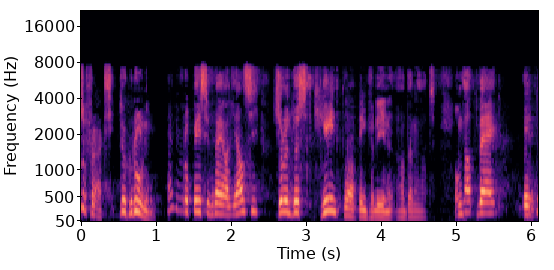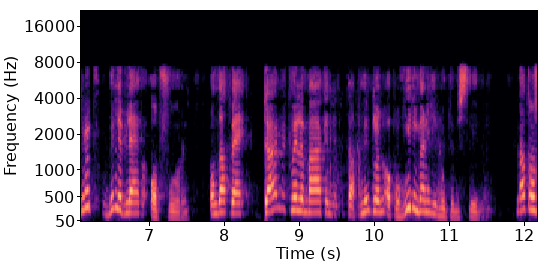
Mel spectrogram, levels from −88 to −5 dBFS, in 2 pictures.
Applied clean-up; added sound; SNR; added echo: neural mask model DeepFilterNet 3.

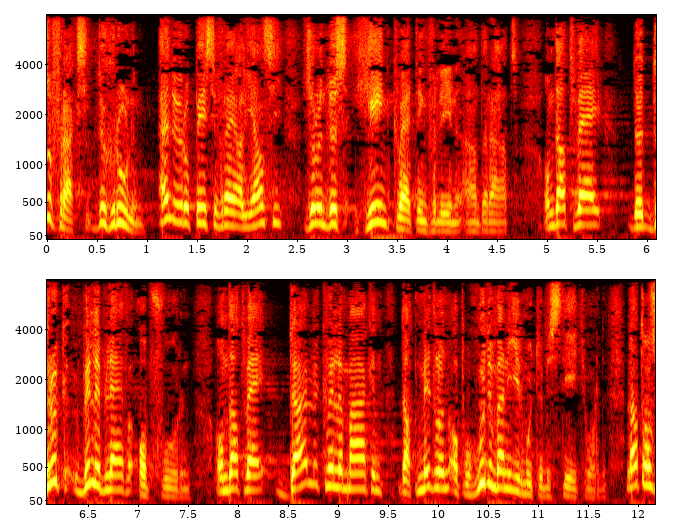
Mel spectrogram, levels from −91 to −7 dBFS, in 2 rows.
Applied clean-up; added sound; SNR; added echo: none; none; none; none.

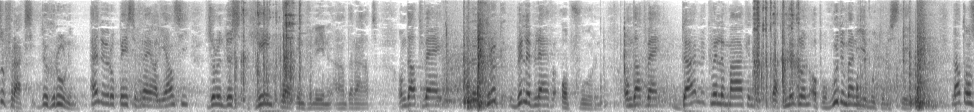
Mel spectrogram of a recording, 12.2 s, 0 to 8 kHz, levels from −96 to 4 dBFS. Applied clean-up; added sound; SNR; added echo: none; Drawer open or close; 2 dB; reverberation time 1.9 s.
